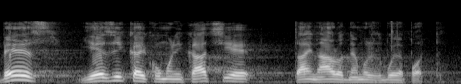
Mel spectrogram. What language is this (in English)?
Serbian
